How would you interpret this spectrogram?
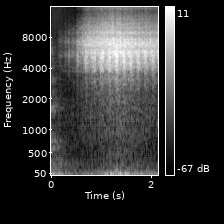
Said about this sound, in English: rattling maracas, a sound that would be saved for a virus that would haunt the ship in a later episode called The Naked Time.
